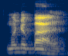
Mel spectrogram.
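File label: "menebal", Malay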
